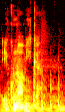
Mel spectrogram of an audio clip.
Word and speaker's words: económica: So you're either flying "executiva" or "económica". That's funny. In English we stress the ec-O-nomy part, but you guys stress the other syllable. Eco-nÓ-mica. You stress the syllable with the accent.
